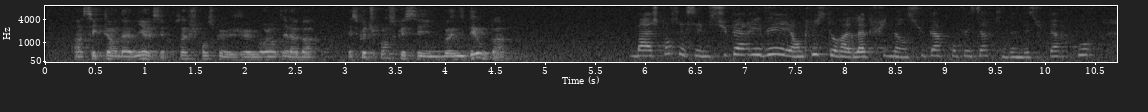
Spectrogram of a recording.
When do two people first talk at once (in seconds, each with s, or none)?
none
